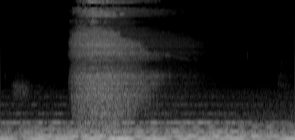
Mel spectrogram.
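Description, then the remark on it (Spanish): A single slow, deep exhalation during a guided relaxation breathing exercise, breathy, rushing out strongly before gradually fading away over a steady, low humming musical drone. No one speaks. “De nuevo, tomamos aire. Uno, dos, tres. Soltamos lentamente.”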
